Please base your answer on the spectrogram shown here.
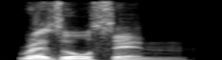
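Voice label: "resorcin", British English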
